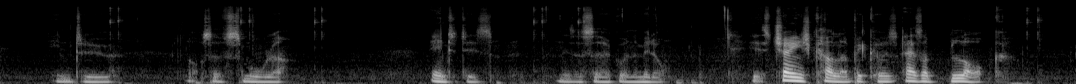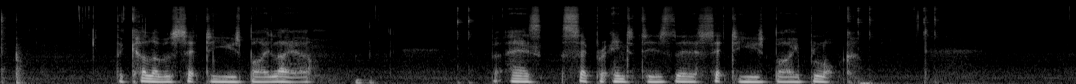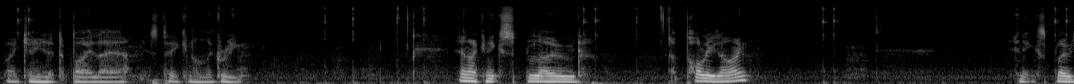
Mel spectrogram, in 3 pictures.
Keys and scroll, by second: 0.7 Escape, 6.9 Escape, 14.5 Escape, 23.2 Escape.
